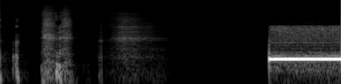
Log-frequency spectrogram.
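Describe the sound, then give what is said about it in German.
A telephone line tone sounds as a call to Spain connects. After a few soft breaths and quiet moments, a steady, loud, continuous tone starts abruptly and holds to the end. “So, mal gucken, wie die Verbindung nach Spanien ist.”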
